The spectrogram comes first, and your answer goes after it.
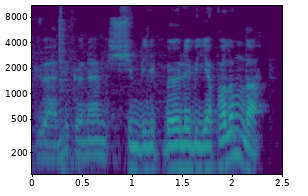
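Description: A young man giving casual gameplay commentary, talking to himself, swearing and breaking into excited outbursts. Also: mid-range voice, quick pace, a little hiss or hum. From Turkey. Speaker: gaming YouTuber.

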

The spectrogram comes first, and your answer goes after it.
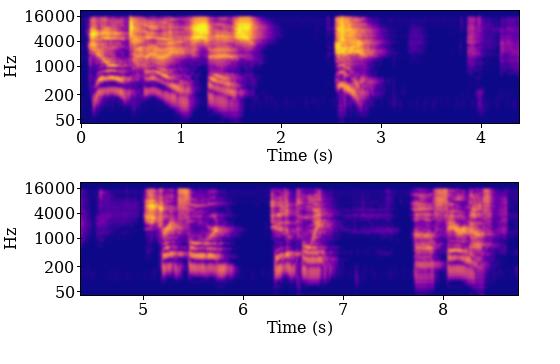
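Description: A man in his thirties from the United States, a movie vlogger chatting casually to camera and reading out comments with wry sarcasm and expressive emphasis. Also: on the high side, slow. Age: 30s. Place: indoor room with painted walls, seated. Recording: roomy, echoing indoor room.

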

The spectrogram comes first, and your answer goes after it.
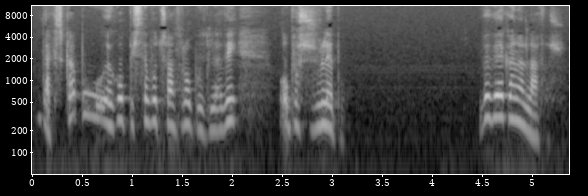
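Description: A woman's voice: on the high side, mellow, husky. A woman telling a personal story on a talk show, rambling along, quoting what others told her and filling gaps with stock phrases.

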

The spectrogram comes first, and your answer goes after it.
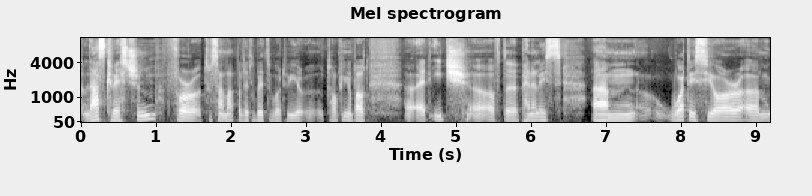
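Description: A man's voice: mid-range voice, gravelly. A man moderating a panel discussion on a conference stage, asking brief prompting questions with many fillers. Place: conference hall stage, indoors.

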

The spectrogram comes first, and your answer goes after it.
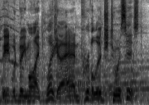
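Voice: mid-range voice, normal speed, music in the background, close to an everyday voice. An actor voicing a brainy, courteous cat police expert with an erudite, formal manner in a cartoon. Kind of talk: animated cartoon acting.

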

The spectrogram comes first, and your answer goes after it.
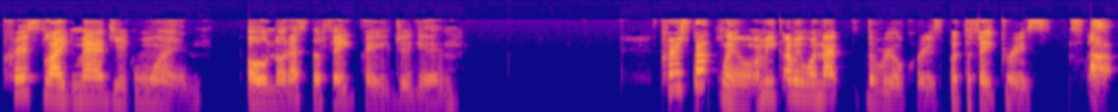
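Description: A woman's voice: mid-range voice, animated, measured pace. A young woman casually chatting and laughing with viewers on a phone live stream, teasing and playful. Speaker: livestream host.

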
